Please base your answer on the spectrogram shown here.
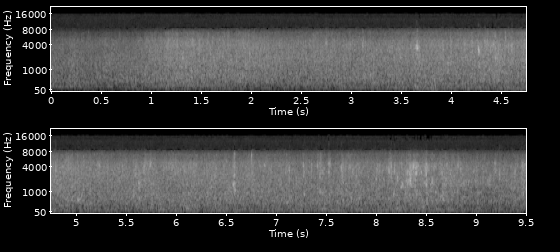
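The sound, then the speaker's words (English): Ocean water rushes and washes as a submarine slips below the waves, a steady, full, roaring surge that holds at an even level throughout with slight swells. “The submarine slowly slips below the waves, causing barely a ripple on the ocean's surface as it does so.”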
